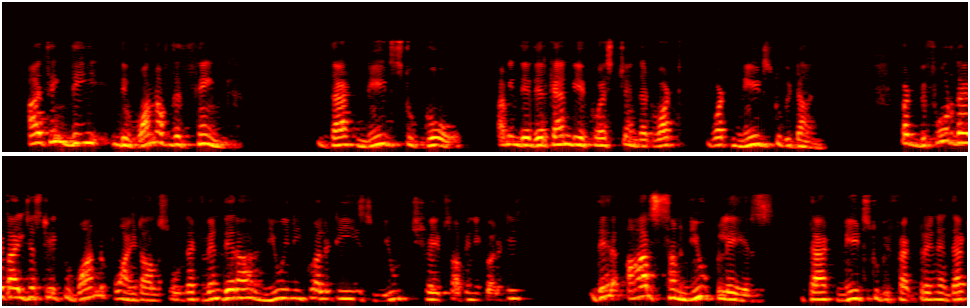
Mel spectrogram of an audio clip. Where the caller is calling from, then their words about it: Pakistan; For example, I am speaking from Pakistan.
